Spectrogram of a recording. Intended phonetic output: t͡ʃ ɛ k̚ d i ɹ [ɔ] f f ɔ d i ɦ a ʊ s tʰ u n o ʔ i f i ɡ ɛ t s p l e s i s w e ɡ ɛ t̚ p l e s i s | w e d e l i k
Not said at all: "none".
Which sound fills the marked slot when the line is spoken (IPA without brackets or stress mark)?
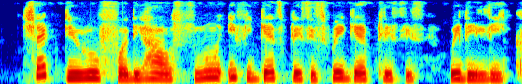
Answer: u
